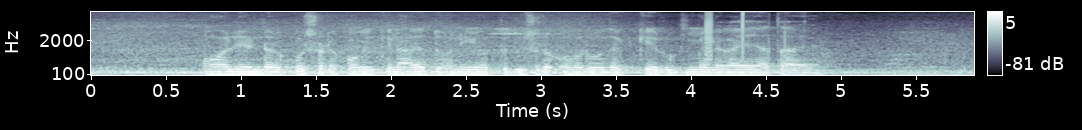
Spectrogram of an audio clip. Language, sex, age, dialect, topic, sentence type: Hindi, male, 25-30, Kanauji Braj Bhasha, agriculture, statement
